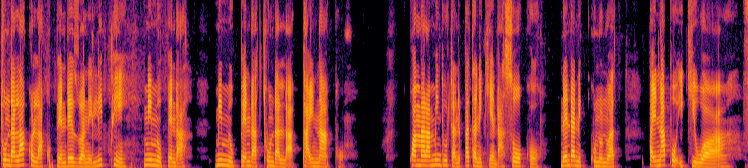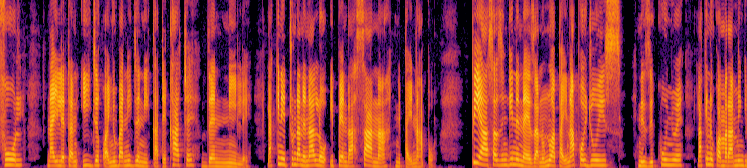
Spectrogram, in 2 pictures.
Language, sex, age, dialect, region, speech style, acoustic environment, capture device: Swahili, female, 25-34, Kenya - Nairobi Sheng-influenced, Kenya, focused; happy, nature, mobile / Linux / Chrome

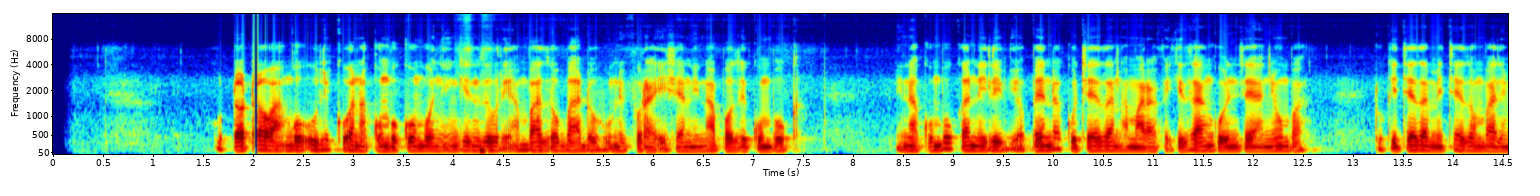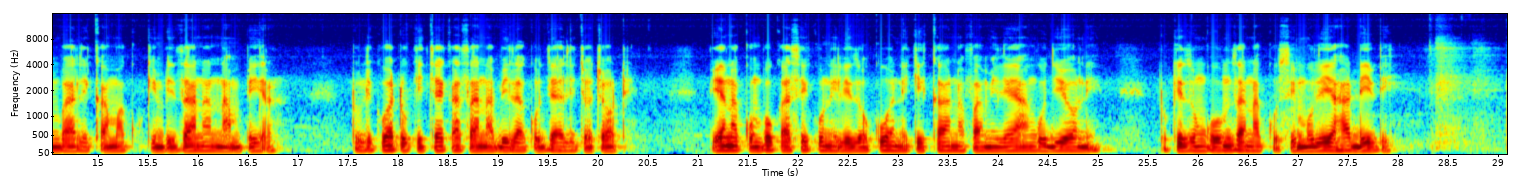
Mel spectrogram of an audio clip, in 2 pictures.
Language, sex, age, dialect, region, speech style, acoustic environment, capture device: Swahili, male, 35-44, Kenya - Mombasa, Kenya, anxious; nervous, nature, mobile / Linux / Chrome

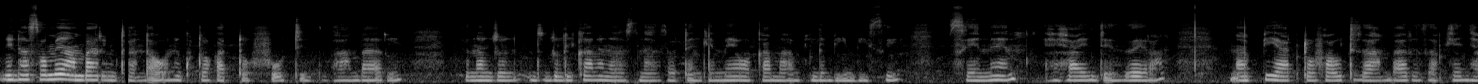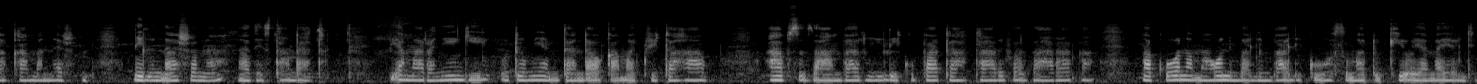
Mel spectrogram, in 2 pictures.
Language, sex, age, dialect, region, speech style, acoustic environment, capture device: Swahili, female, 18-24, Kenya - Nairobi Sheng-influenced, Kenya, tired, appliances; nature, mobile / Linux / Chrome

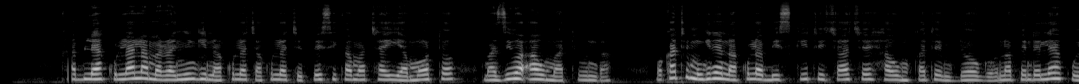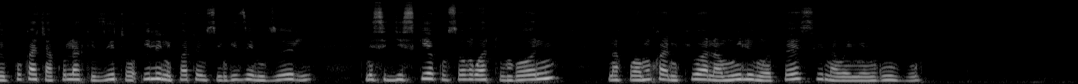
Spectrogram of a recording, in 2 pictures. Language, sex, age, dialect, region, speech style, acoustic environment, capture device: Swahili, female, 25-34, Kenya - Nairobi Sheng-influenced, Kenya, excited, silence, mobile / Linux / Chrome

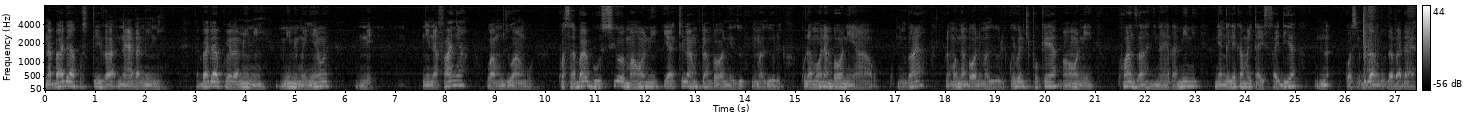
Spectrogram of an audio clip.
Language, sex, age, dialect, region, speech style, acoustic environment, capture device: Swahili, male, 35-44, Kenya - Mombasa, Kenya, happy, nature, desktop / Windows / Edge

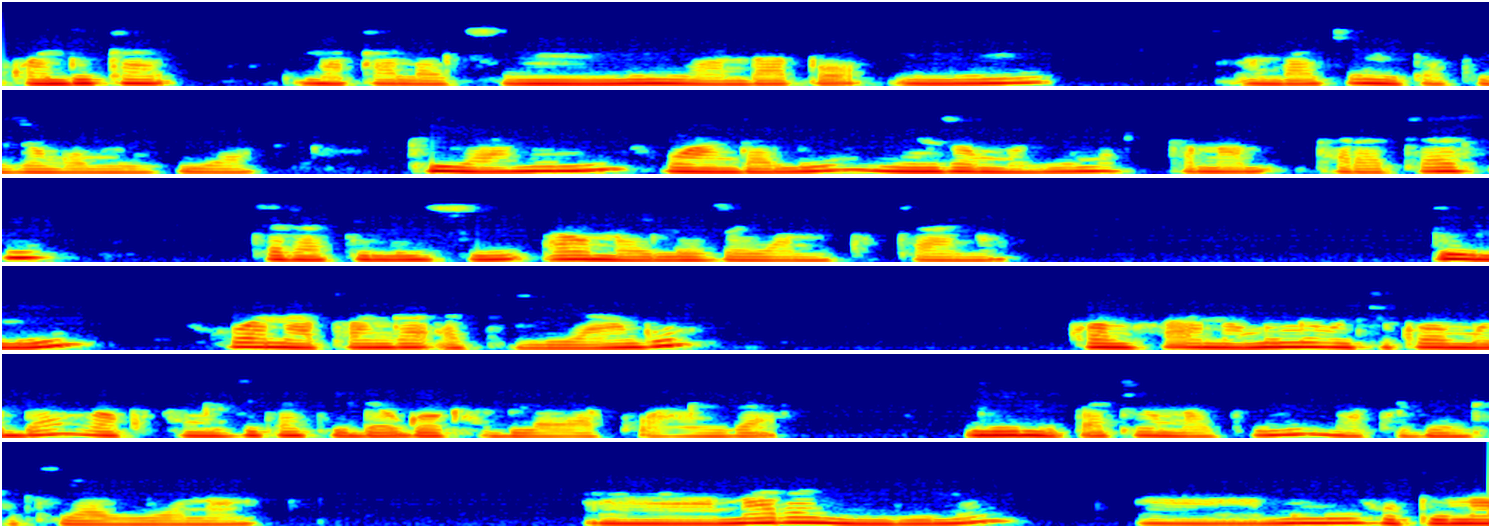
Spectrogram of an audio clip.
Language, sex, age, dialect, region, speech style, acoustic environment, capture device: Swahili, female, 18-24, Kenya - Nairobi Sheng-influenced, Kenya, relaxed, silence; appliances, mobile / Linux / Chrome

